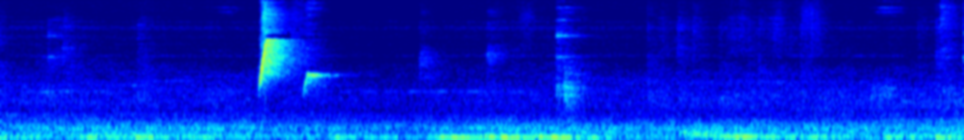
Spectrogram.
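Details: Caged decoy blue-winged leafbird, Bình Thuận, Vietnam. One sharp, harsh burst is followed by a short flat whistle, with low background rumble and faint ticks.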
